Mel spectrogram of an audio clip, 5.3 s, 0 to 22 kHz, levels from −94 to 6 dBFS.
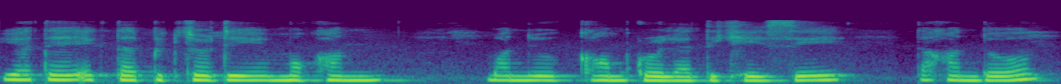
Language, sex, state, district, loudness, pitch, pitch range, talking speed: Nagamese, female, Nagaland, Dimapur, -13 LUFS, 200 Hz, 195-215 Hz, 145 wpm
